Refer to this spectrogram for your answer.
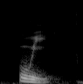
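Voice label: "oui", French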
